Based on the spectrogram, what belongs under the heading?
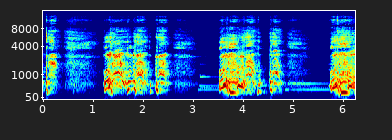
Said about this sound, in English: I took one hit and I'm already fucking coughing. Makes no sense.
